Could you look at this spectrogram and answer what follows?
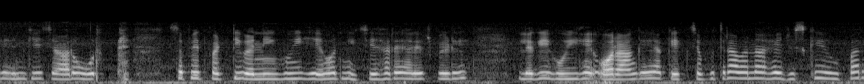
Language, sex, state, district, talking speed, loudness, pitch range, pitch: Hindi, female, Haryana, Charkhi Dadri, 165 wpm, -19 LUFS, 250-275 Hz, 260 Hz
